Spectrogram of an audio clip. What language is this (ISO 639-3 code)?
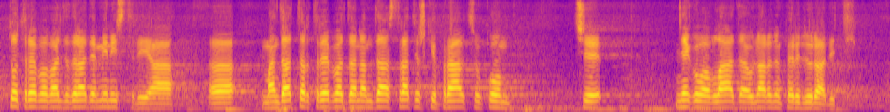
srp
